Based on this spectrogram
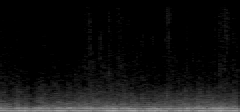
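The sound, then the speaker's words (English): A steady common wasp (Vespula vulgaris) buzz drones on without a break, its even hum holding at a constant pitch and loudness with no voices or other sounds. “Common wasps live their lives as part of a thriving, bustling community in which thousands of individuals work together to ensure the production of a next generation.”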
